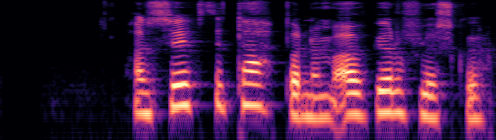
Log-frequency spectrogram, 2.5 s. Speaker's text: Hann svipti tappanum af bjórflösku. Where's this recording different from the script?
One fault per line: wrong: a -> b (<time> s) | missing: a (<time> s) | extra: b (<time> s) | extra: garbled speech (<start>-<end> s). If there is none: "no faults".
no faults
